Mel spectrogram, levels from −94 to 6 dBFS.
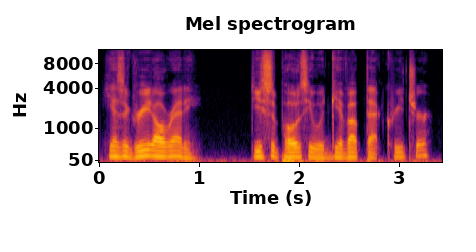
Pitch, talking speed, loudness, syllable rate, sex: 110 Hz, 225 wpm, -17 LUFS, 7.1 syllables/s, male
